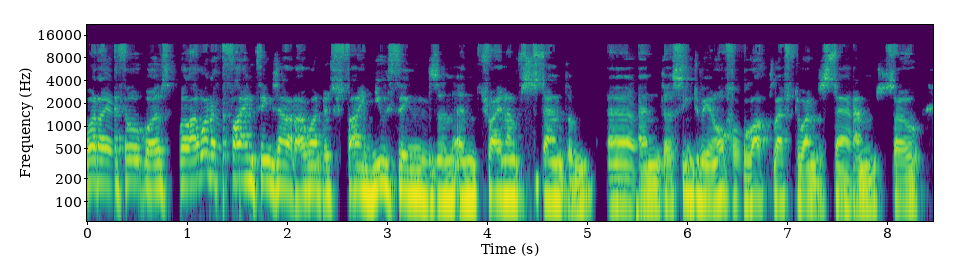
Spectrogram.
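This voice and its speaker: Against noticeable background noise, a man talks at a fairly quick pace with hardly any pauses, very wide pitch swings, and very even loudness. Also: medium pitch for a man. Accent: English. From England. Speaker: astrophysicist. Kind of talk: interview. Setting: podcast. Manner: halting, many fillers.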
